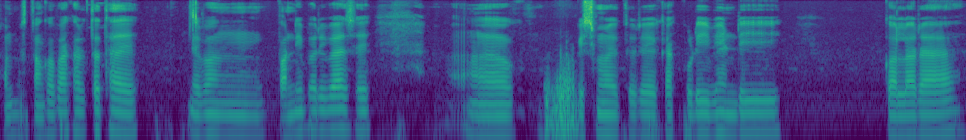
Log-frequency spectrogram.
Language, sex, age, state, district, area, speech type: Odia, male, 18-30, Odisha, Jagatsinghpur, rural, spontaneous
